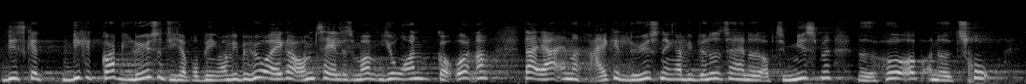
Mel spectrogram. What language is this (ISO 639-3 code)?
dan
